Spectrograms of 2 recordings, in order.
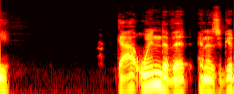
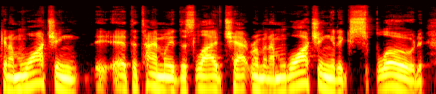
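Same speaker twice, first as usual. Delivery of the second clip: ordinary talk, nothing marked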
